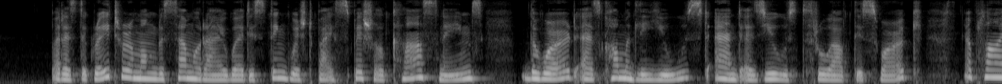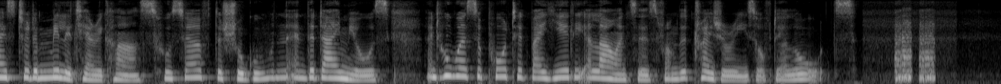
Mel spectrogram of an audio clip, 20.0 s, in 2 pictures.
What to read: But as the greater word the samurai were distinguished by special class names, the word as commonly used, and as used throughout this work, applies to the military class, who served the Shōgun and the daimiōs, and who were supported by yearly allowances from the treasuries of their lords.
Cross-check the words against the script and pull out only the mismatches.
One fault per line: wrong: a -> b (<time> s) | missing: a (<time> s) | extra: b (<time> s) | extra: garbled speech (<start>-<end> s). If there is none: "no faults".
wrong: word -> among (1.3 s)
